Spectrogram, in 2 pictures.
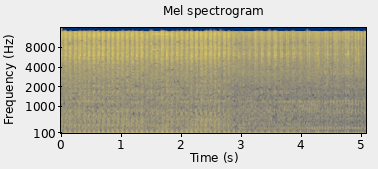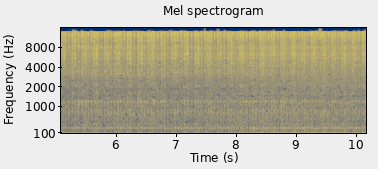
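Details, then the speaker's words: Freshly built air-cooled Volkswagen flat-four on first start-up, with oil pressure confirmed: lumpy, uneven chuffing at idle with a shaky irregular beat; the carburetors are well out of adjustment and need tuning. "what I would do at this particular point now is start tuning the Carver's as you can hear by the way it's running that it's that they're way off"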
